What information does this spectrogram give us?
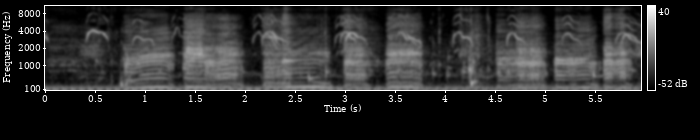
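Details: Baby ducks playing in water: repeated high, arched peeping notes over lower, harsh, honking calls in bursts about every half second, with a steady low hum underneath.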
